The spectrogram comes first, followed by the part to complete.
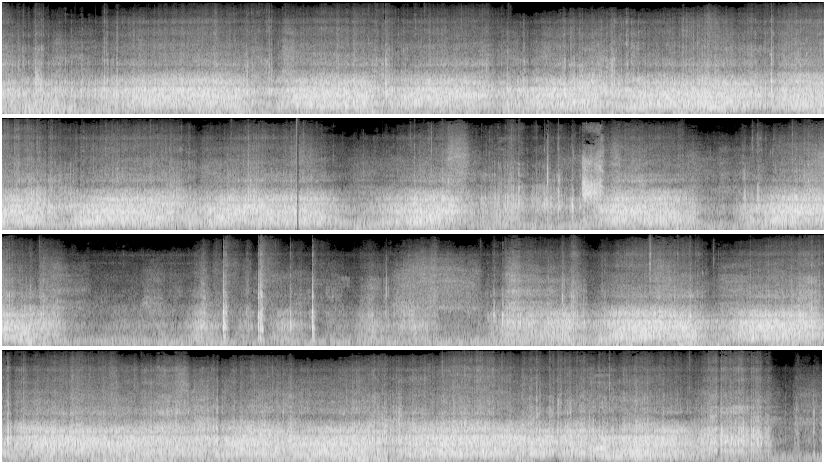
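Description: Skateboard wheels rolling over the asphalt of a pump track, a loud continuous rolling noise that rises and falls in loudness as the rider pumps through the rollers and berms. It drops quieter for a few seconds past the middle, with a few sharp clacks.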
